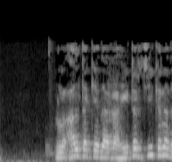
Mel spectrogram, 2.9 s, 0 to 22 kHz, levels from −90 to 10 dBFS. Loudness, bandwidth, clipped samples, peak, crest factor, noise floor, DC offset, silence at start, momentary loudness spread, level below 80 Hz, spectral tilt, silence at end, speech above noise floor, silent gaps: -19 LUFS; 8.2 kHz; under 0.1%; -6 dBFS; 12 dB; -42 dBFS; under 0.1%; 0 s; 4 LU; -50 dBFS; -6 dB/octave; 0 s; 24 dB; none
